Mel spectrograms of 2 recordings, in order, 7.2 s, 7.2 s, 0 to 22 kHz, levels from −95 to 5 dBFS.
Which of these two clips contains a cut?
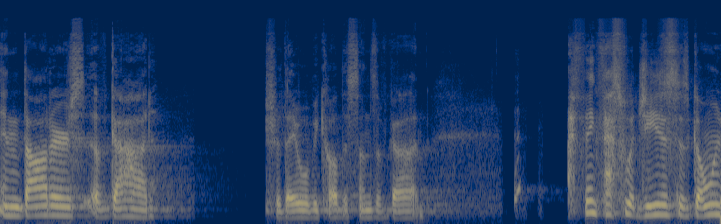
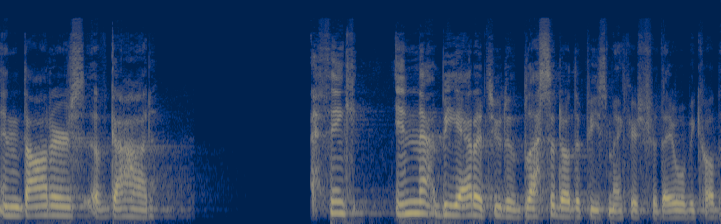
first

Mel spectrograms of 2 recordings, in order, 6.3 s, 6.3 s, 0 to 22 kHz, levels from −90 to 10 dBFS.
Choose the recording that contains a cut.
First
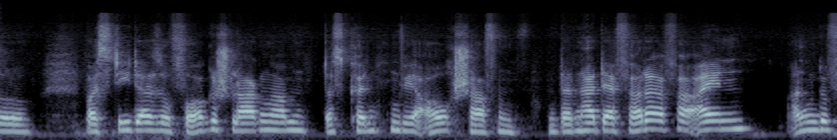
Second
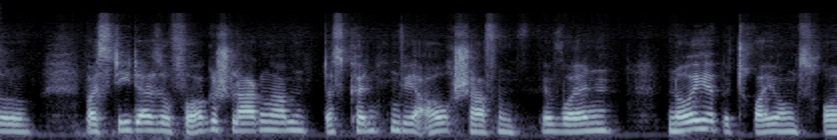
first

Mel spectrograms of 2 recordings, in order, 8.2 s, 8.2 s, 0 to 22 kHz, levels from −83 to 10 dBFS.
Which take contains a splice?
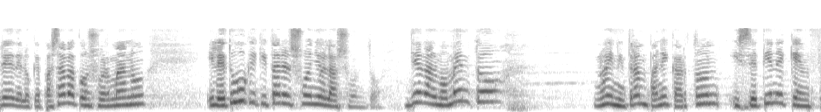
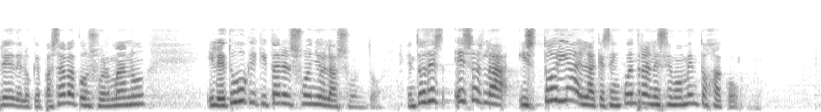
second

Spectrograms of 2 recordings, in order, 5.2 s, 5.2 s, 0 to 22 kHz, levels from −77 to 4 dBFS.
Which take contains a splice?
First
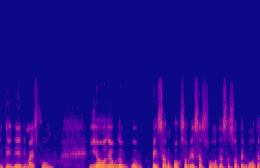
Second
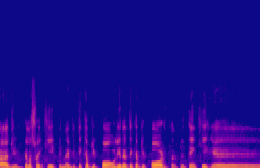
second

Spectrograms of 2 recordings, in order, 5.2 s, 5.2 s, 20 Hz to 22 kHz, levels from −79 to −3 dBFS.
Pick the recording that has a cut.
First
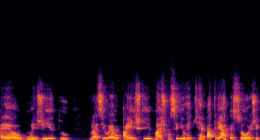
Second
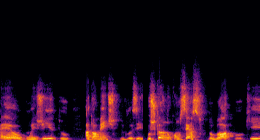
second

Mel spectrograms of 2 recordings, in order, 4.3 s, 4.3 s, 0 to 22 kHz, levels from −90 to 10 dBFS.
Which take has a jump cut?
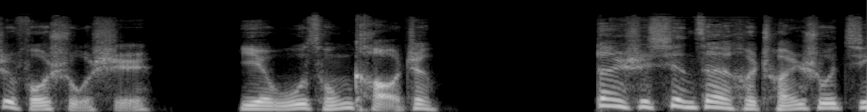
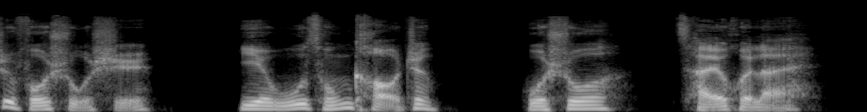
second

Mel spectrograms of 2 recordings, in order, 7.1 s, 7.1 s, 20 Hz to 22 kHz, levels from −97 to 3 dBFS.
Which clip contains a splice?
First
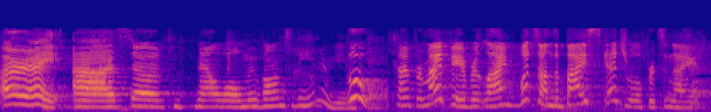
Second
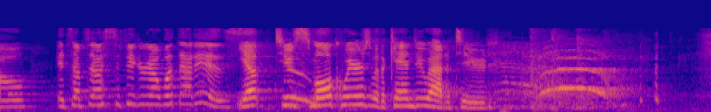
first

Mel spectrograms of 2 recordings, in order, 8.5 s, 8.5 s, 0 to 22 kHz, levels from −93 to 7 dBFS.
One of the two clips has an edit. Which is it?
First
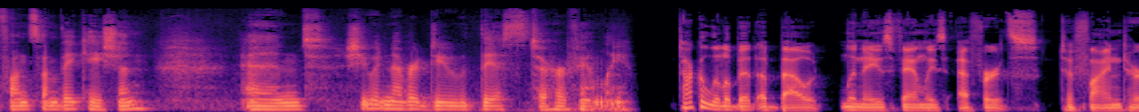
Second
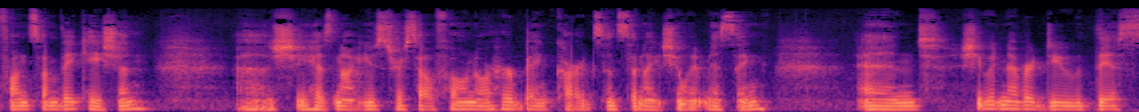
first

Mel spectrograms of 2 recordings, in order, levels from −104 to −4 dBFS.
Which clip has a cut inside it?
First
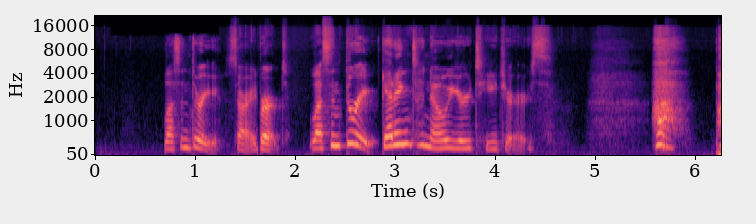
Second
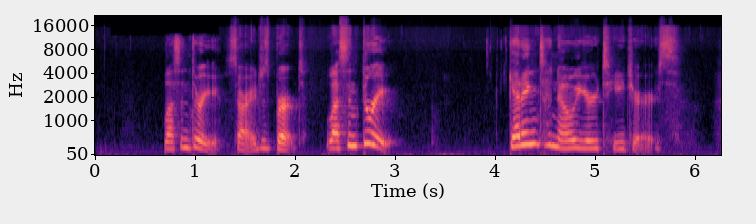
first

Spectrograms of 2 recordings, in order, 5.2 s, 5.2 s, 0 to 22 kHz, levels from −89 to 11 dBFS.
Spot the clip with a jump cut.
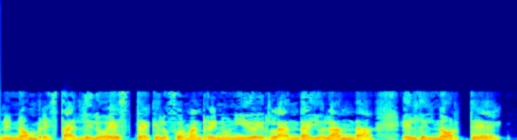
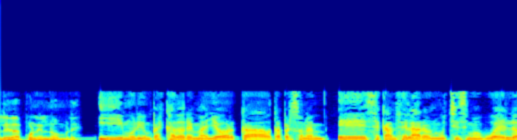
second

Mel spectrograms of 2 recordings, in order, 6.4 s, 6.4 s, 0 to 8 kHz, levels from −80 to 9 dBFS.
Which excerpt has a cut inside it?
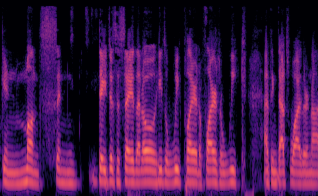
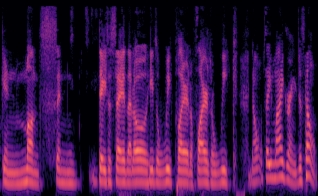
second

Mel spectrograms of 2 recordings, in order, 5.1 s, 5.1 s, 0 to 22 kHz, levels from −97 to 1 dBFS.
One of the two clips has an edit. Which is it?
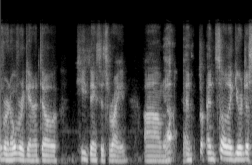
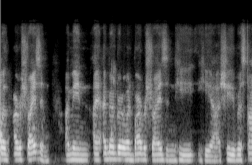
first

